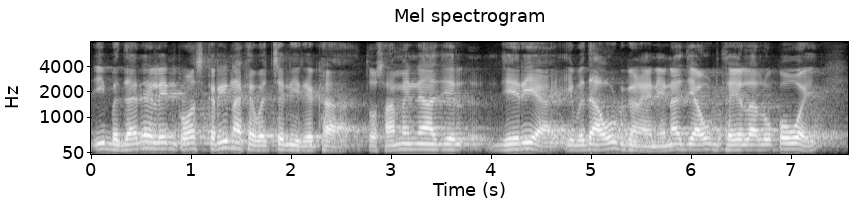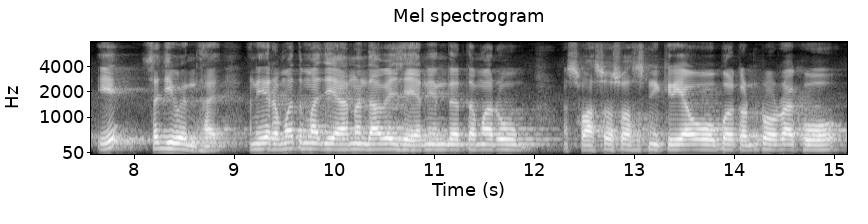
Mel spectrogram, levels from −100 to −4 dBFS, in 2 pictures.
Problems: background sounds at intervals, echo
